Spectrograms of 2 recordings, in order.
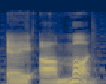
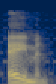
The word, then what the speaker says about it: Eamon: I've pronounced it Eamon, but I was told it's actually Eamon.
